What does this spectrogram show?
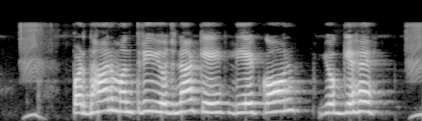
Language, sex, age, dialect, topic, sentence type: Hindi, female, 36-40, Garhwali, banking, question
